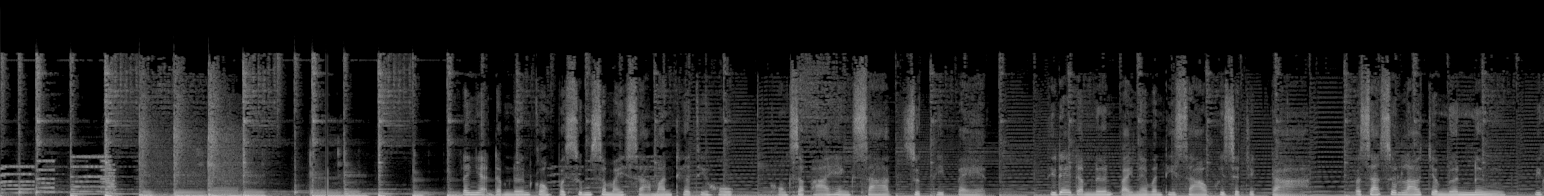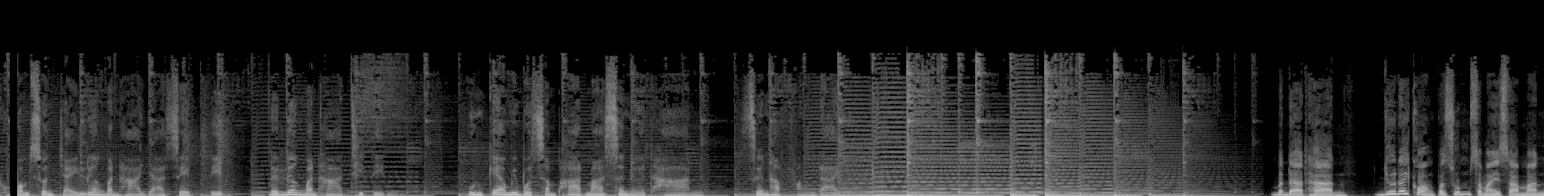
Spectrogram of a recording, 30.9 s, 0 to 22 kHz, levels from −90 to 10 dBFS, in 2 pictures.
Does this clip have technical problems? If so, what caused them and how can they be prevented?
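Yes. There are two brief dropouts that sound like a Bluetooth stall. At 3.25 s the sound cuts to silence for about 18 ms. From 15.53 to 15.61 s it drops out again, this time for about 83 ms. The likely cause is radio interference delaying packets until the headphones' buffer ran empty. To prevent it, keep the phone close to the headphones and away from crowded 2.4 GHz sources such as Wi-Fi routers.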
